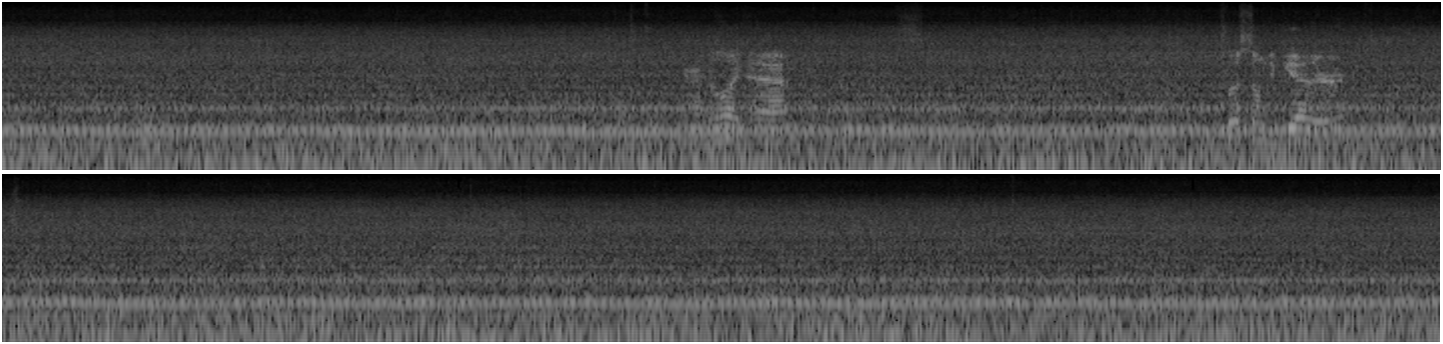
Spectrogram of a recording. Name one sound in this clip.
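Control levers click under a man's hand.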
